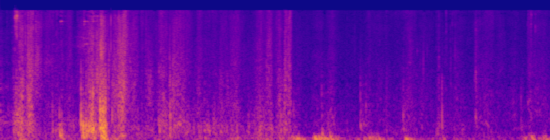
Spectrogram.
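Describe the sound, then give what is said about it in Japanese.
Footsteps of someone out for a walk outdoors, many irregular scuffing and crunching steps over a noisy background, with no clear even rhythm. “では散歩に行きます”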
